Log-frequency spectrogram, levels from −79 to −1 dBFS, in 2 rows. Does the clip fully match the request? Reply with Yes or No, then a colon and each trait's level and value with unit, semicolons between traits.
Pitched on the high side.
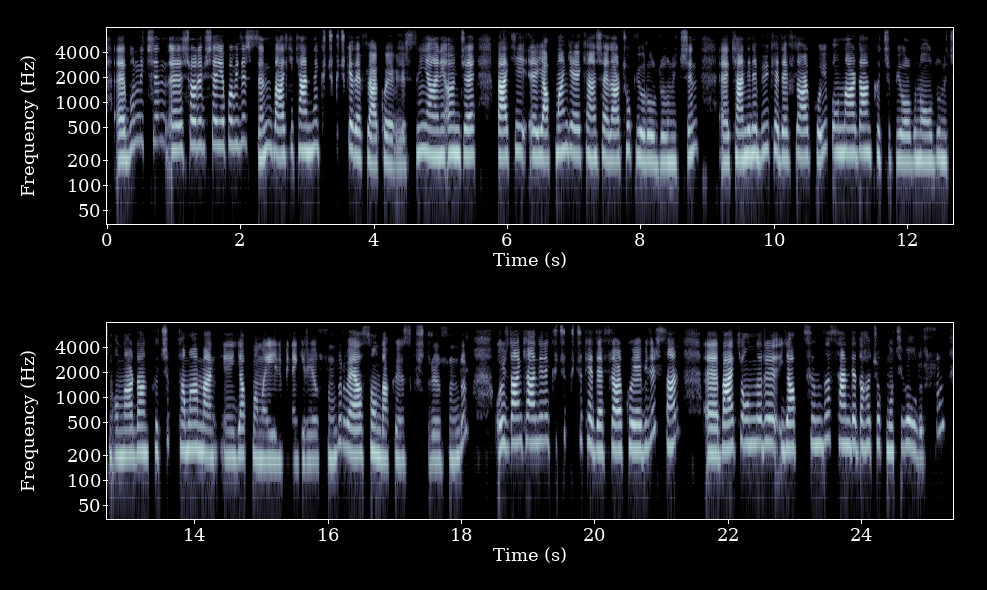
Yes: high, 235 Hz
